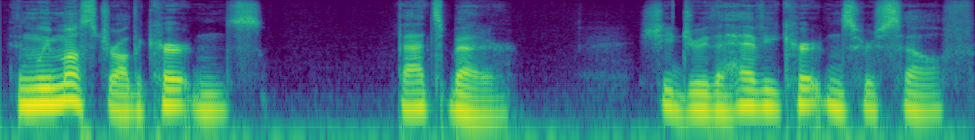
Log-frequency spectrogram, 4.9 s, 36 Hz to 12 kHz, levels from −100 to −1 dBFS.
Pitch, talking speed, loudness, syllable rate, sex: 135 Hz, 160 wpm, -18 LUFS, 5.5 syllables/s, male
